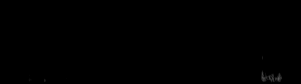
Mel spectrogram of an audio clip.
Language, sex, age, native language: Icelandic, male, 10, Icelandic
